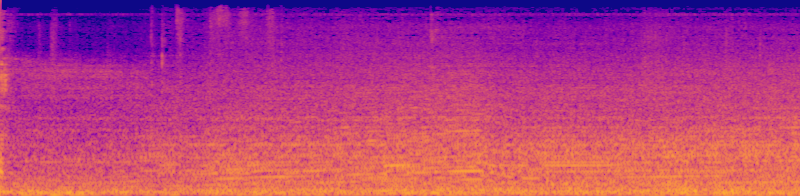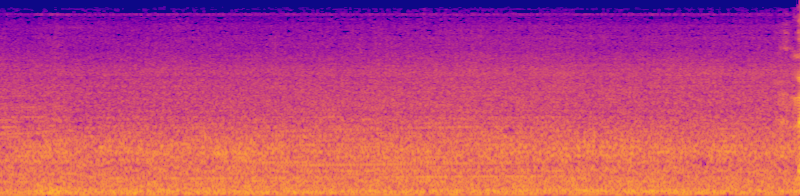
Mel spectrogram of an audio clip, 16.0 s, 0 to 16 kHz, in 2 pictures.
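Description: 2024 Chevrolet Traverse Z71's 2.5-litre turbocharged four-cylinder, heard from inside the cabin, pulling hard at part throttle while merging onto the interstate. Engine tones rise over the first few seconds, then settle into a steady drone over low road rumble as speed builds to highway pace.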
